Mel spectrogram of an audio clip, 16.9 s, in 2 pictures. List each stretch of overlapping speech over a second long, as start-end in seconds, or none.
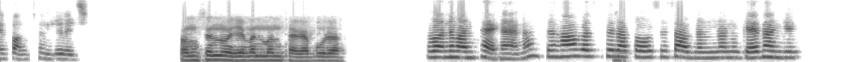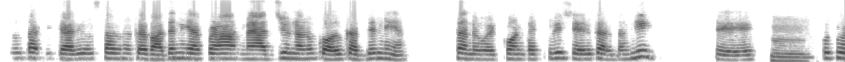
none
